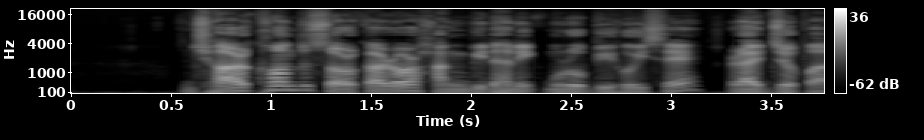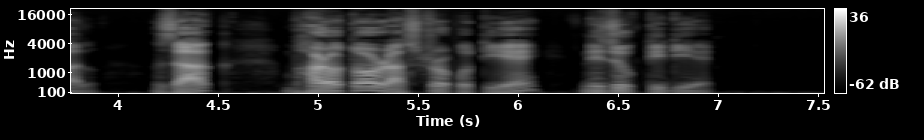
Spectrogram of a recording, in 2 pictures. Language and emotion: Assamese, neutral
